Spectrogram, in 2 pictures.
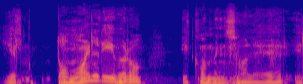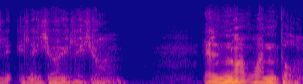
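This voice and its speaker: A man preaching a testimony at a church meeting, with a low, gravelly, somewhat husky voice. He talks in a storyteller's way and slows right down on key words for emphasis. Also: lively intonation, warm tone. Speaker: lay preacher giving testimony. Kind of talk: testimony sermon.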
